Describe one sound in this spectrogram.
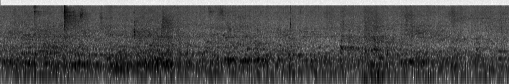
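Faint voices murmur in a large echoing hall.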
